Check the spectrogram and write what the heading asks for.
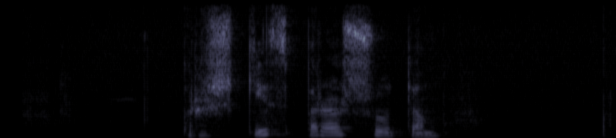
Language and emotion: Russian, neutral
